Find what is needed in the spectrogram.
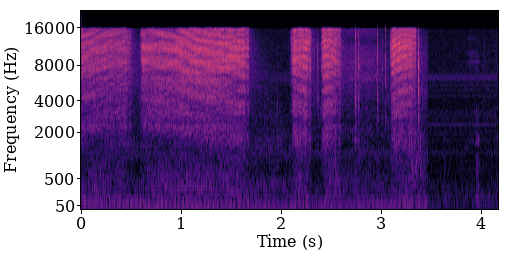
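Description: Aerosol can of Medallion Rubber Seal RS-512 weld-through primer spraying in bursts: a short hiss, a longer one of about a second, then three brief puffs. It is laying a light coat of primer onto bare steel panel.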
